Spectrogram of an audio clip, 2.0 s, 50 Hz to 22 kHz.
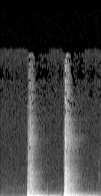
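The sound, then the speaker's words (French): Two heavy knocks strike a door that someone has been banging on for hours. They are loud, dull thuds about three quarters of a second apart, each with a short decaying tail, and no voices are heard. “il m'a suivi et il frappe contre la porte depuis plus de 10 heures. Sans arrêt, quasiment.”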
